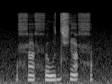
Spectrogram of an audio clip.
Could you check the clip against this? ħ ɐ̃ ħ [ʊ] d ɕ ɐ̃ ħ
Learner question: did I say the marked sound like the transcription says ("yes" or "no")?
no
